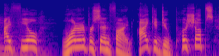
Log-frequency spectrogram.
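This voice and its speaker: A man's voice: high-pitched, sing-song, measured pace, no room sound, clean studio sound, faint music behind. Congested nasal man with a head cold. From Buffalo, New York. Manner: joking, self-deprecating, rambling with fillers. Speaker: podcast co-host. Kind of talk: casual podcast banter. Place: podcast studio.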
